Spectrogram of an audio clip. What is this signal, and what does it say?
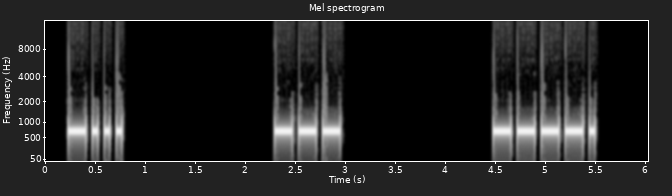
Morse code, heard as a keyed tone, about 20 wpm, spaced as for 5 wpm, 700 Hz. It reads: BO9
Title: 224 Lesson 36e - BT - Three Characters 20wpm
